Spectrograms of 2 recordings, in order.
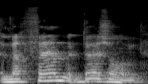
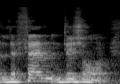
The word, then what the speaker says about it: La Femme d'Argent: French band, quite instrumental, and I hope I pronounce this correctly. It's La Femme d'Argent, or La Femme d'Argent, which I think is the Silver Woman.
